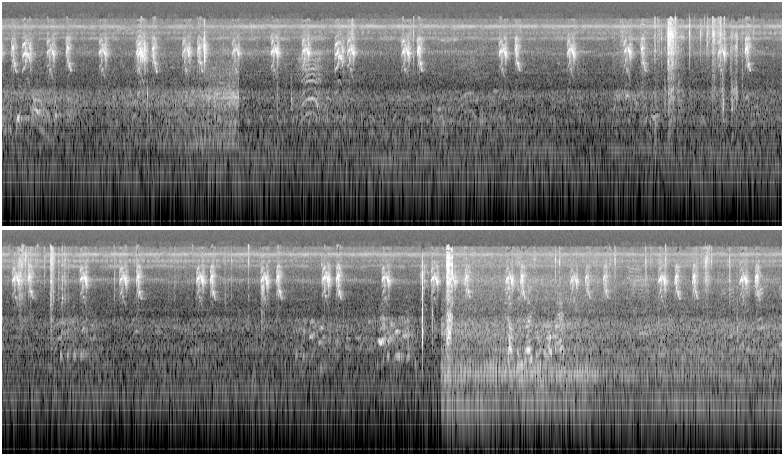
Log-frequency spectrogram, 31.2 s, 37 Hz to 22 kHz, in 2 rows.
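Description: Faint bird chirps: short, high calls repeated irregularly. About 24 seconds in, a faint low murmur, like distant voices, joins them.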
